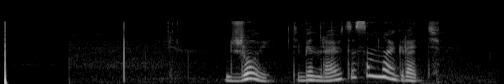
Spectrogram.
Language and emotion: Russian, positive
